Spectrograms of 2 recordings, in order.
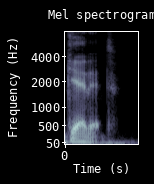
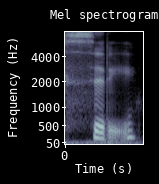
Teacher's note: >> When a T sound comes between two vowel sounds, it often softens. It sounds less like a sharp t and more like a soft d or even sometimes a quick r sound. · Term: flap T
